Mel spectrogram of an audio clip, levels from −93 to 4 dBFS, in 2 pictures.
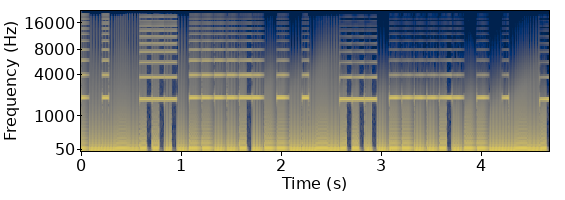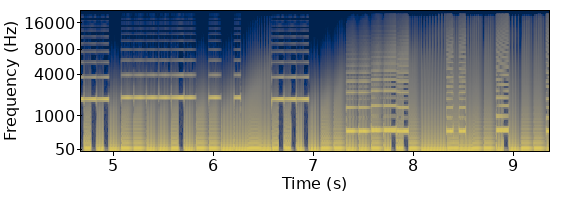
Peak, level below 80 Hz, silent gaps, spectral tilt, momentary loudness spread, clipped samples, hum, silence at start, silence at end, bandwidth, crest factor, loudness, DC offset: -2 dBFS; -16 dBFS; none; -4 dB/octave; 6 LU; under 0.1%; none; 0 s; 0 s; over 20 kHz; 12 dB; -14 LUFS; under 0.1%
